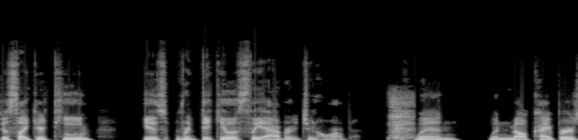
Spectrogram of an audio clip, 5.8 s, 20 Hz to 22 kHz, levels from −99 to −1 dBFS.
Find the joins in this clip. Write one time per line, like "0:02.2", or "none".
0:04.1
